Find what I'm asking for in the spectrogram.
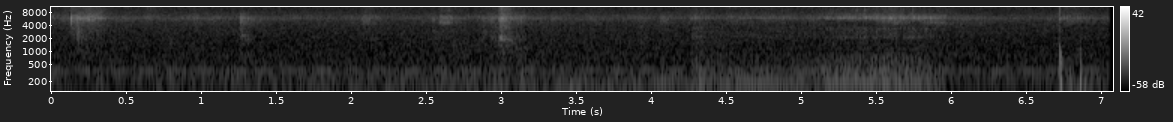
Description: Dog snoring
